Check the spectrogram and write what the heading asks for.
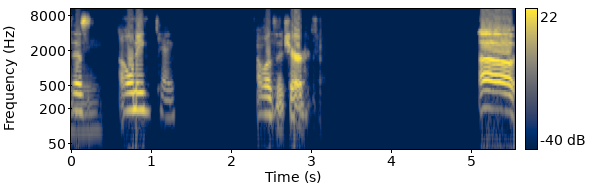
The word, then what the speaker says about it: Oni: So when the Ani is summoned, Oni, how am I pronouncing Oni. this? How am I supposed to pronounce this? Oni?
